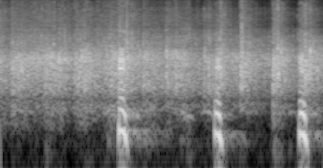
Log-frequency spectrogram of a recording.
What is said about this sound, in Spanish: Un aplauso a las personas del equipo de parqueo que están ahí toda la semana.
